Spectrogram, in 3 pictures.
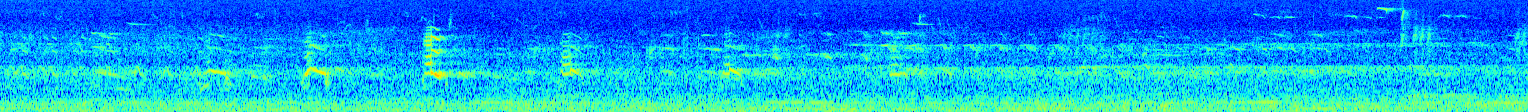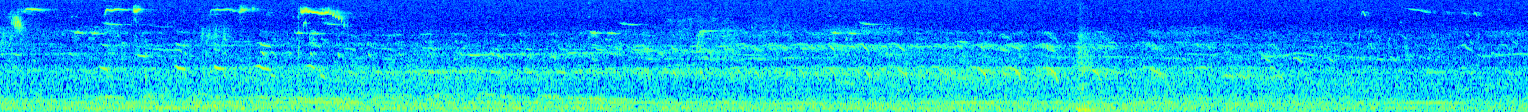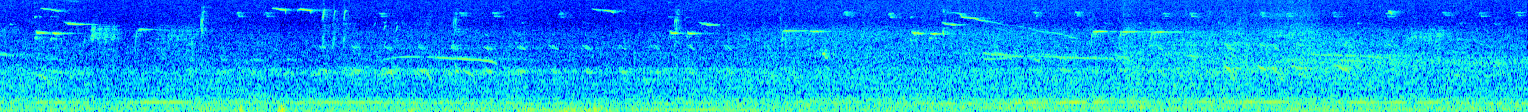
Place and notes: Scarborough, UK - Summer, St Mary's Church, Scarborough, UK
Binaural field recording at St Mary's Church, Scarborough, UK. Slight wind noise. Birds, seagulls, church bells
